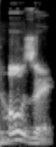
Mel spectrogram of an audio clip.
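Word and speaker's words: José: a mexican chili yeah it's spelled with a j but in spanish the j and the h are opposite so if you see uh jose a-j-o-s-e it's actually jose yeah so instead of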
